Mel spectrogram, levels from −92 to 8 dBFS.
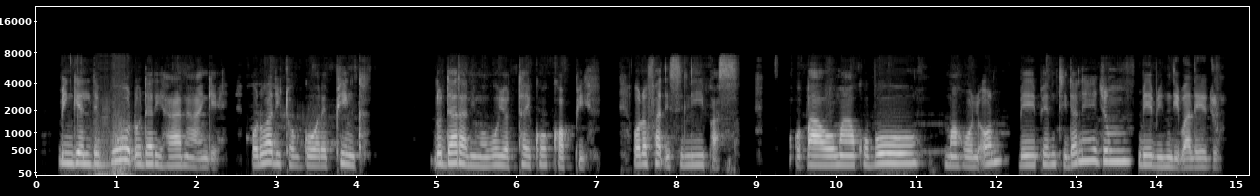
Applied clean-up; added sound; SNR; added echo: neural separator model SepFormer DNS4.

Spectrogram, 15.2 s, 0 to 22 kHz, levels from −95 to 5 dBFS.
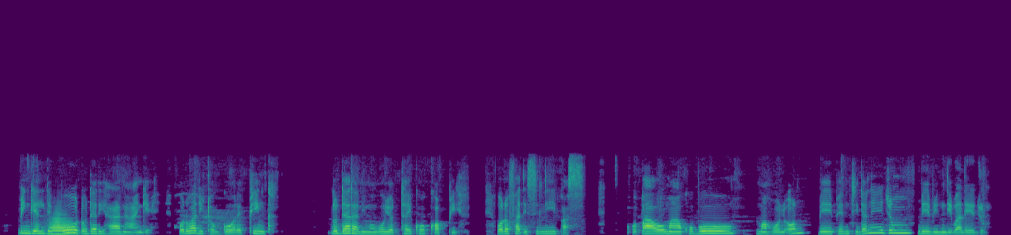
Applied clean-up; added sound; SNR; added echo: neural mask model RNNoise.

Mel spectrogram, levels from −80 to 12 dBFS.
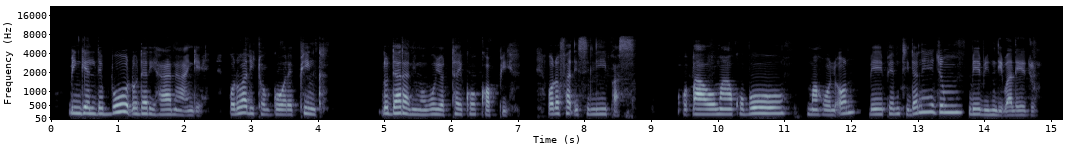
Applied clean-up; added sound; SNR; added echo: neural mask model Resemble Enhance denoiser.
